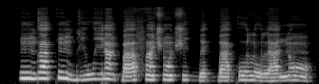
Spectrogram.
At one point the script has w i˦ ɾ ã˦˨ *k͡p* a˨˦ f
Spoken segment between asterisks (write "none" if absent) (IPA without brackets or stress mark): k͡p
